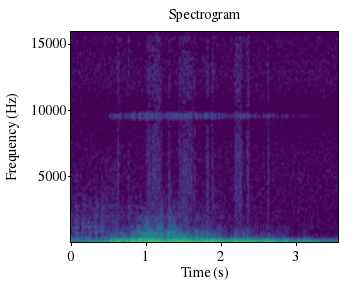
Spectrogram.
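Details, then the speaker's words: Rebuilt 5.0 Mustang, cold weather, jump pack at 12 volts: heavy labored cranking for about three seconds, turns over but never catches; owner suspects fuel pump or low voltage to the pump starving it of fuel. "now I am thinking fuel pump or something wrong with the voltage the fuel pump's getting cuz obviously it's not getting enough fuel"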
